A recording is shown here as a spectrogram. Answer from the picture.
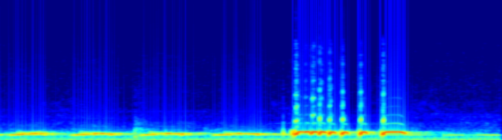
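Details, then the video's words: Zebra dove song meant to get other doves singing: a run of soft, rolling coos, then one loud burst of five quick, clipped notes. "Cocok untuk terapi semua jenis perkutut pasti nyamber"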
